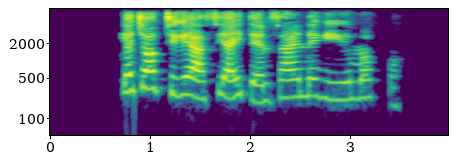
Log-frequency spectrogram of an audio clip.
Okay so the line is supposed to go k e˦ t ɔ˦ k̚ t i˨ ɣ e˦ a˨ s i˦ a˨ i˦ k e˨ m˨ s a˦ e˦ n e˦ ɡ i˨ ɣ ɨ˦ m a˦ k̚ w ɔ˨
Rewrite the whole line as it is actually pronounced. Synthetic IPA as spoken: k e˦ t͡ʃ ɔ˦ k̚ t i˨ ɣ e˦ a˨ s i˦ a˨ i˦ t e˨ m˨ s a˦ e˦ n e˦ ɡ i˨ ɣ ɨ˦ m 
